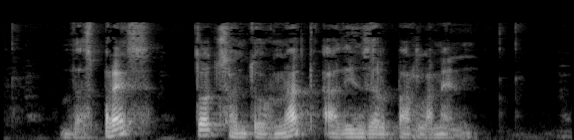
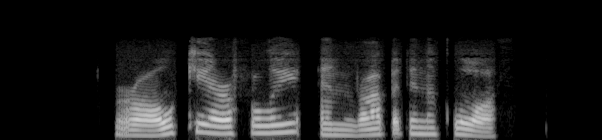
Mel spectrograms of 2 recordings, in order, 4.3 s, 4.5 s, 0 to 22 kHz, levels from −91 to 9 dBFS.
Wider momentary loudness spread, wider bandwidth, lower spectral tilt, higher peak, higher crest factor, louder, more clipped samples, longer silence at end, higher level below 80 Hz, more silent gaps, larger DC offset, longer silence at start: first, 14 LU vs 10 LU; first, 11.5 kHz vs 6.8 kHz; second, -5 dB/octave vs -9 dB/octave; about the same, 0 dBFS vs -2 dBFS; first, 26 dB vs 16 dB; second, -25 LUFS vs -18 LUFS; neither; about the same, 0.75 s vs 0.8 s; first, -50 dBFS vs -66 dBFS; second, none vs 1.35-1.41 s, 2.27-2.39 s; neither; second, 0.45 s vs 0.9 s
